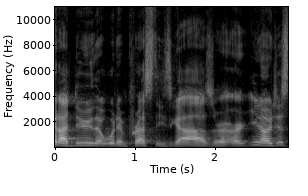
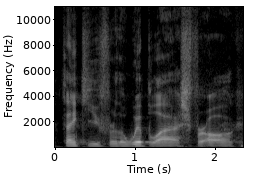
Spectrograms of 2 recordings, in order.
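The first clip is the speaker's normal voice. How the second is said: sarcastic; 8 semitones lower, slower than usual. Retold or imitated. Sarcastic thanks after the jerk.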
